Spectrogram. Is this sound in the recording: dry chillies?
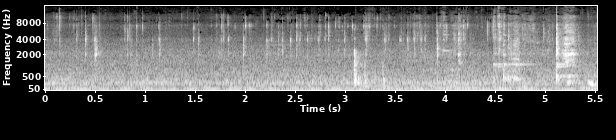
yes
